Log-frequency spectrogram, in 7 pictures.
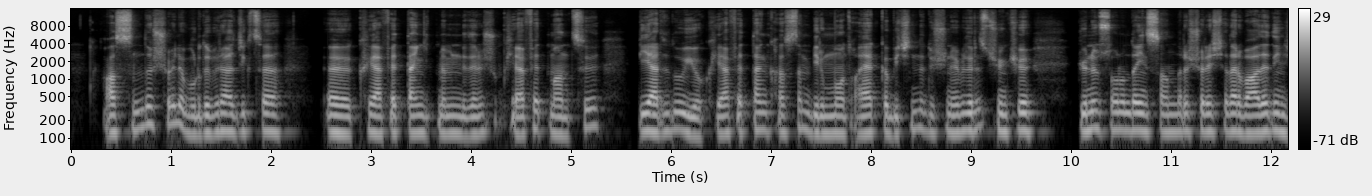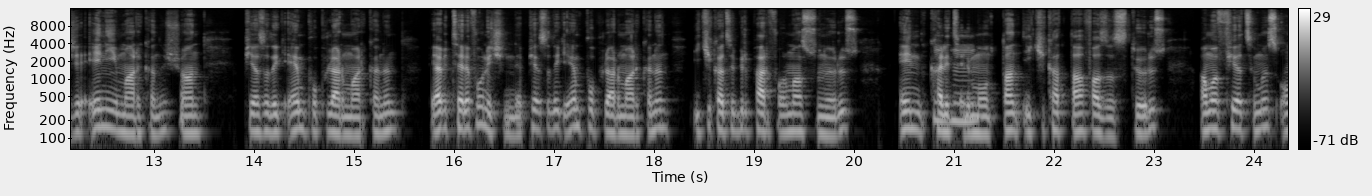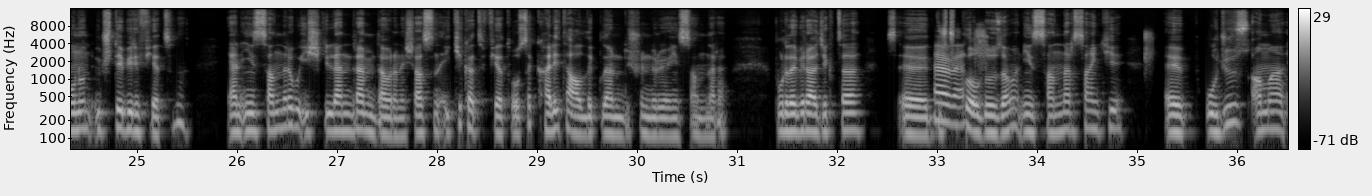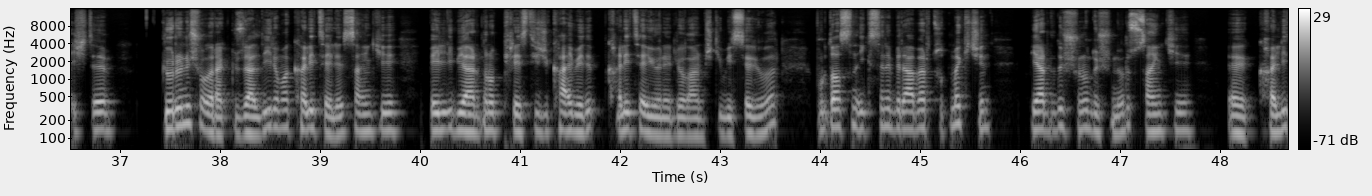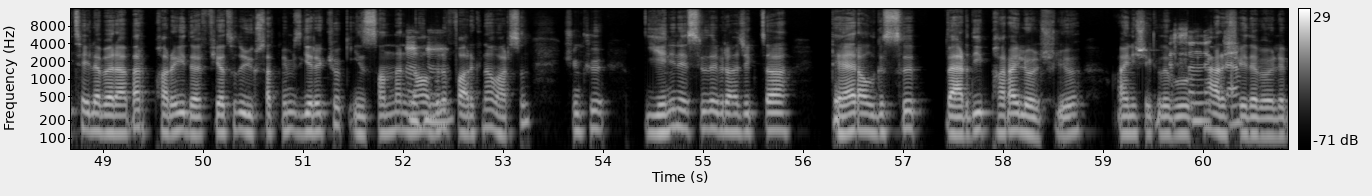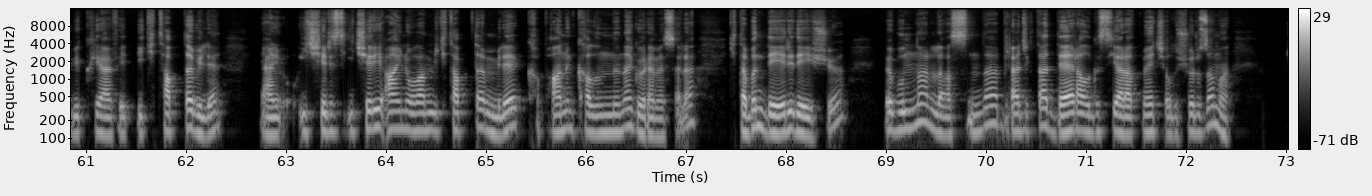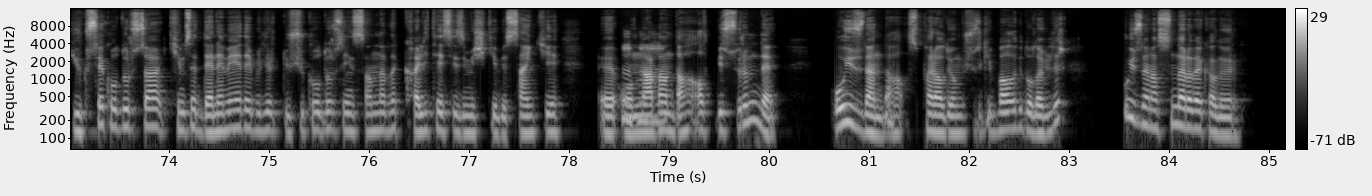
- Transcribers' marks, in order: other background noise
- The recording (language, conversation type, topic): Turkish, advice, Ürün ya da hizmetim için doğru fiyatı nasıl belirleyebilirim?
